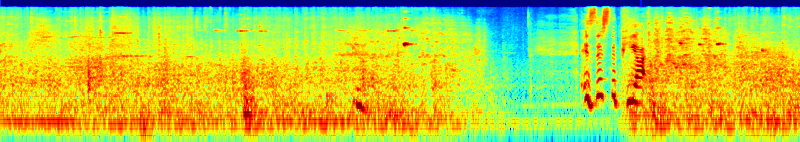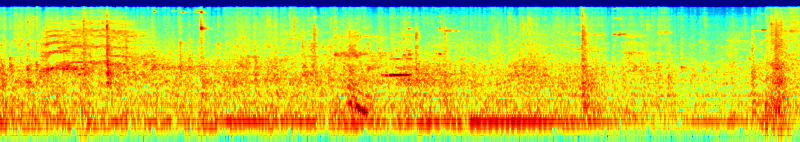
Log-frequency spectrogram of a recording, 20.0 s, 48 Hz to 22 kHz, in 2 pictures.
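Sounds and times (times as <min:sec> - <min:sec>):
door panels rumbling and knocking: 0:00.0 - 0:06.6, 0:07.8 - 0:20.0
garage door opener humming: 0:00.0 - 0:20.0.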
